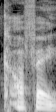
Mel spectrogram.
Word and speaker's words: Coffey: My name is Coffey with an E-Y. Pronounced Coffey, C-O-F-F-E-Y, okay?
